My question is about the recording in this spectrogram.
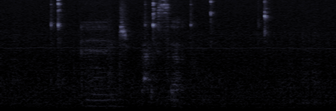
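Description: Near silence with a few faint, irregular computer mouse clicks.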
